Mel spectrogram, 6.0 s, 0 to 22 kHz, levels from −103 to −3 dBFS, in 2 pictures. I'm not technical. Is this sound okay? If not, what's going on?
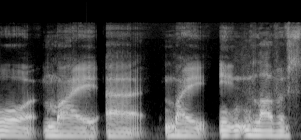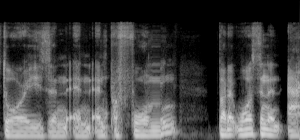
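No, there are two small dropouts of the kind you get on an internet call.

The first is a short concealed packet loss from 0.86 to 0.88 s. About a hundredth of a second of the speech never arrived in time, so the receiving end invented a stand-in by stretching the sound just before it, then blended back into the real speech. You hear it as a tiny smear or wobble rather than a clean gap.

The second, from 4.55 to 4.63 s, is a burst of packet loss. Several pieces of audio in a row went missing, about 60 ms in total. The receiver again filled the hole by carrying the previous sound forward while fading it down, which comes across as a brief held buzz or hiss. The speech then resumes slightly further on, and that stretch of speech is gone for good.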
